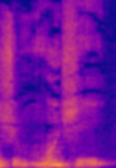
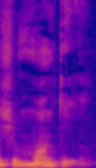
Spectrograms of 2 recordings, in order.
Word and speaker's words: mangeais: Le G et le A, ça fait ga. Donc, au lieu de dire je mangeais, sans le E, ça va donner je manguais.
